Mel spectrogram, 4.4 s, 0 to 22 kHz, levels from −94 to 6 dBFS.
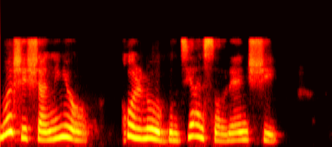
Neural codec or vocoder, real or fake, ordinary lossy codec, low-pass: codec, 16 kHz, 1 kbps, X-Codec, HuBERT features, trained on LibriSpeech; fake; none; 7.2 kHz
